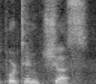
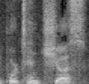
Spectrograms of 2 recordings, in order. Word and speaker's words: portentous: Now that's interesting because here, although it ends T-O-U-S, the pronunciation is portentous. We were talking about mischievous before, and people say mischievous. Here people say portentous, but there is no I.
